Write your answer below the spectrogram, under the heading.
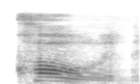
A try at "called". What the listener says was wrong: Okay, so they both actually sounded like the second one to me. So we want to get the called, all. So all. So do this for me, all. Yeah, all. call.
